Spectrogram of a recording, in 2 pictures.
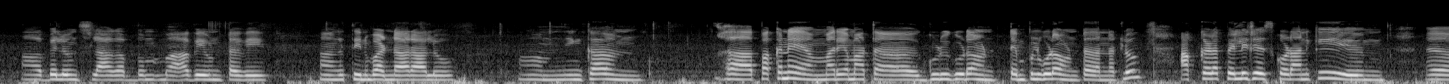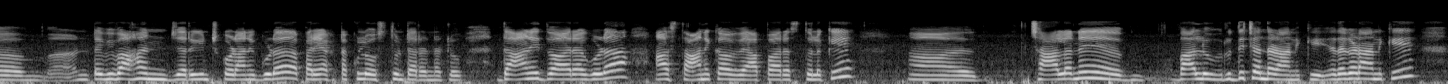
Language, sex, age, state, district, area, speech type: Telugu, female, 30-45, Telangana, Nalgonda, rural, spontaneous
